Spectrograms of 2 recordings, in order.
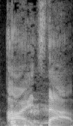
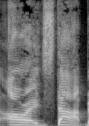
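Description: First: Lower, shouted catchphrase. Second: Said in the usual way. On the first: Retold or imitated. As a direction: shout the hook like the record. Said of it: "and not use". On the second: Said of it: "Call that bitch, all right, stop".

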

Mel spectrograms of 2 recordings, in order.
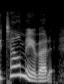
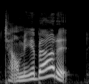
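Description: First: "me" pitched high, falling away through "about it"; stress on ME. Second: "about it" lifted higher, "tell me" left plain; stress on ABOUT IT. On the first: Showing how you'd really say it, stress on "me". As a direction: hit "me", let "about it" drop. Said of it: "You'd say". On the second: Joking with listeners about odd phrasing, stress on "about it". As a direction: lean on "about it" instead of "me". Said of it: "with the emphasis on "about it". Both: Shown as a demonstration.

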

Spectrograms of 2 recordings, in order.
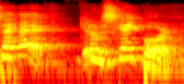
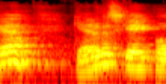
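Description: First: Lightly voiced joker, raised pitch; laughing old man. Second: Low, grudging grunt into the line; weary obligation. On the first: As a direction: imitate an old man tickled by his joke. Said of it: "he just points and goes". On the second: Retold or imitated. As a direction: recite it like a tiresome duty. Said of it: "like he was obligated to do".

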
